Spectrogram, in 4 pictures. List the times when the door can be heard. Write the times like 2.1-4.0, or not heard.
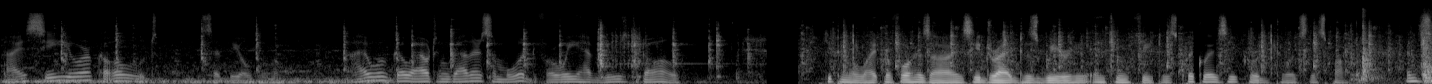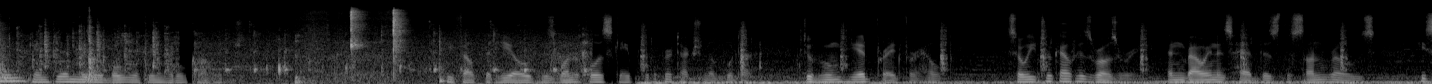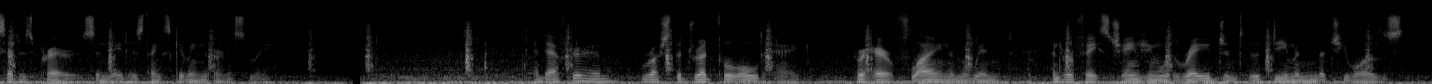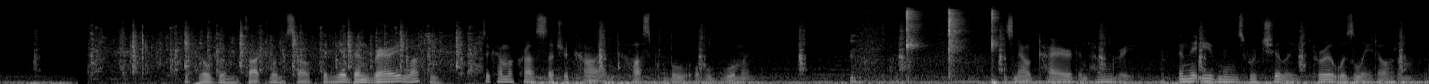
13.5-15.8.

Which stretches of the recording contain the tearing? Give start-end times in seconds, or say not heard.
not heard.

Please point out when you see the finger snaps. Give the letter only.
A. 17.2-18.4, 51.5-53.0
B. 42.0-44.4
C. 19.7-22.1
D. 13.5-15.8
A.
